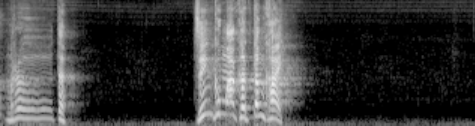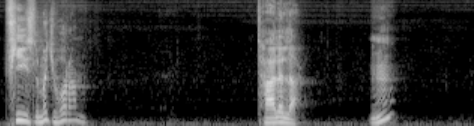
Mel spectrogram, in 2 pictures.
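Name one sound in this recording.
A middle-aged man speaks expressively through a headset microphone, in short phrases with pauses.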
